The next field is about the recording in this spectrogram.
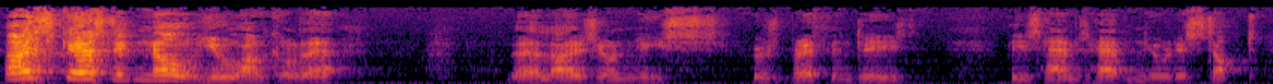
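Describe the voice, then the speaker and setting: An actor playing Othello, a proud general, who swings between roaring anguish and low grief in a 1980s radio drama. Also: male voice, lively intonation, slow, sharp tone, heavily acted.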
